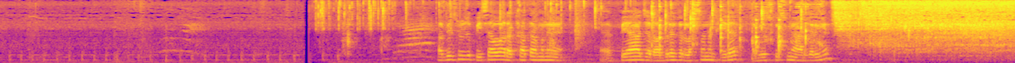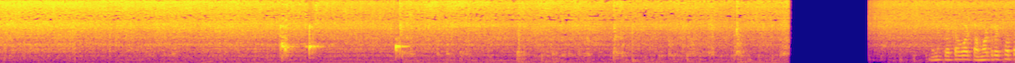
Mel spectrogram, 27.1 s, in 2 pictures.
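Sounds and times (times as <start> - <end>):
paste sizzling in hot oil: 0.0 - 24.1, 25.1 - 27.0
spatula clicking against pan: 4.2 - 10.9.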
